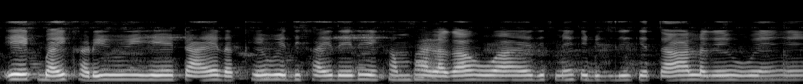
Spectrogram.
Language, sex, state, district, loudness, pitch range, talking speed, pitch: Hindi, female, Punjab, Pathankot, -17 LUFS, 205-220 Hz, 180 wpm, 210 Hz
